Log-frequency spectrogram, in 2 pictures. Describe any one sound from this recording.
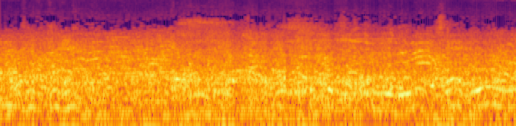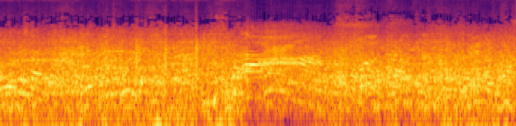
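A large crowd murmurs and shouts in an open stadium.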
